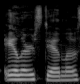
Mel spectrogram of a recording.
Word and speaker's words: Ehlers-Danlos: First, I just want to get the disease that you have, Ehlers-Danlos. How do you say that? – So I have hypermobile Ehlers-Danlos syndrome.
